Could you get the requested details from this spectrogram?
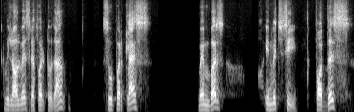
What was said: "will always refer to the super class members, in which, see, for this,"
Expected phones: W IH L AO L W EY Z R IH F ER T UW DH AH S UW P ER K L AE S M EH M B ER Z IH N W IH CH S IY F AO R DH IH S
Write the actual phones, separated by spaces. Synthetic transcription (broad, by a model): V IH L AO L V EY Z R IH F ER T UW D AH S UW P ER K L AE S M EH M B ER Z IH N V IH CH S IY F AO R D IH S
